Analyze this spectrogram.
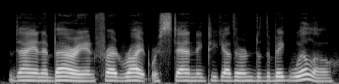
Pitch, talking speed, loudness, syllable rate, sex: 175 Hz, 210 wpm, -15 LUFS, 6.3 syllables/s, female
